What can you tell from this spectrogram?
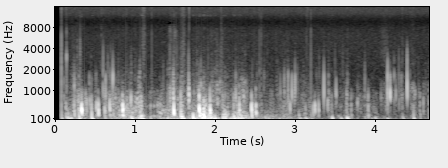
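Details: Soft, scattered, irregular gurgles and low bubbling rumbles from the belly on a quiet digestive day after a smoothie breakfast and salad; ordinary bowel sounds.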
